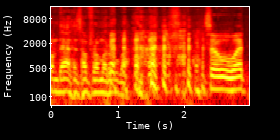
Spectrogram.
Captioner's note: laugh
